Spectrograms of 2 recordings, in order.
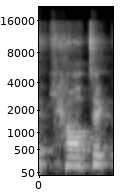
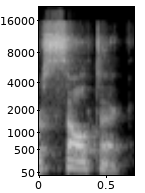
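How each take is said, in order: First: "Celtic" as KEL-tik; hard-K pronunciation. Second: "Celtic" as SEL-tik; soft-C pronunciation. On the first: Seller asking viewers which way, "Celtic" with a K. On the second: Seller asking viewers which way, "Celtic" with an S. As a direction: open "Celtic" with an S sound. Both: Shown as a demonstration. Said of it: "Do people say Celtic or Celtic".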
